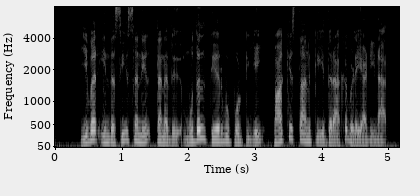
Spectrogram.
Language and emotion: Tamil, neutral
